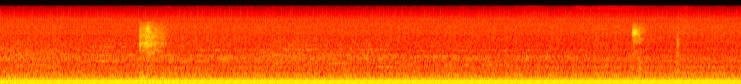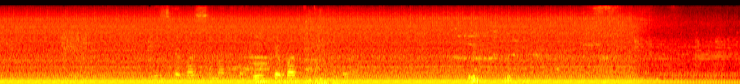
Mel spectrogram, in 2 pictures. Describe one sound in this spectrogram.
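A vehicle engine drones steadily as it drives along a road.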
